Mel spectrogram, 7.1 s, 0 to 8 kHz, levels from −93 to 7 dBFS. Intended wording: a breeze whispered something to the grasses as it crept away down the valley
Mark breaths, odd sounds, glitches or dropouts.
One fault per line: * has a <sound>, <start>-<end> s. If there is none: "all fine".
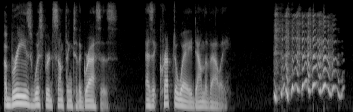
* has a laugh, 5.5-6.9 s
